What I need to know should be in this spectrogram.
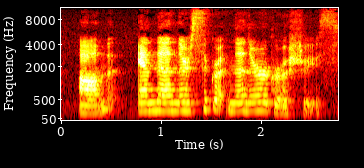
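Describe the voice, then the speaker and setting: A woman speaks with audible room echo. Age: 60s. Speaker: craft vlogger. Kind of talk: casual vlog monologue. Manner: rambling, hesitant with many fillers.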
